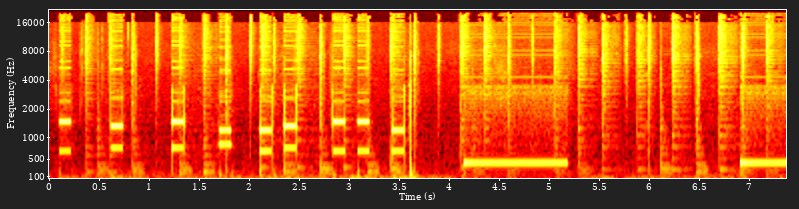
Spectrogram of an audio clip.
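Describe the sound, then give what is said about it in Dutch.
A telephone number is dialed as a quick, uneven run of bright keypad DTMF beeps, then a long, steady line tone sounds for about a second, falls silent, and starts again, with no voices. “We gaan direct even live bellen met de jongens. We kunnen even proberen met Bede gaan bellen. Wacht even proberen.”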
